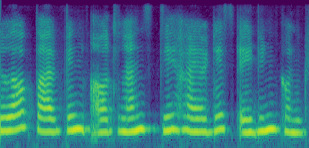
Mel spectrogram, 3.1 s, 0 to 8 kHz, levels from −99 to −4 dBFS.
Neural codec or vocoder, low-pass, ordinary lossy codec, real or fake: codec, 16 kHz, 1 kbps, FreqCodec, smaller model; 7.2 kHz; none; fake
